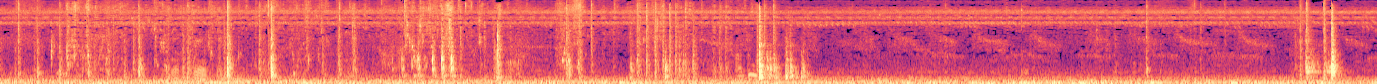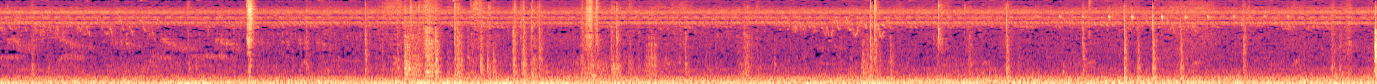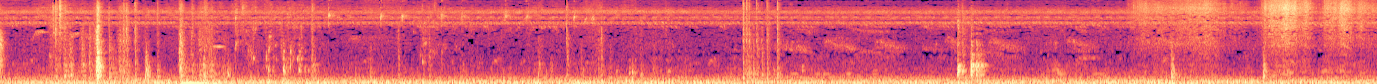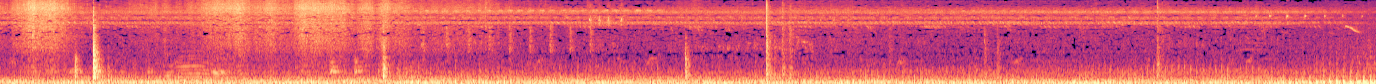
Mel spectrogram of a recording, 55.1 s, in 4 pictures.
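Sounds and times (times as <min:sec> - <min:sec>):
insects chirping: 0:00.0 - 0:55.0
steady low rumble: 0:28.8 - 0:55.0.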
